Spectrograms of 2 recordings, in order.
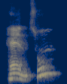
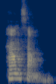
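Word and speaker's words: handsome: هاندسوم غلط، هاندسوم غلط، ما اسمها ايه؟ هانسام هانسام الدي هنا سايلنت.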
